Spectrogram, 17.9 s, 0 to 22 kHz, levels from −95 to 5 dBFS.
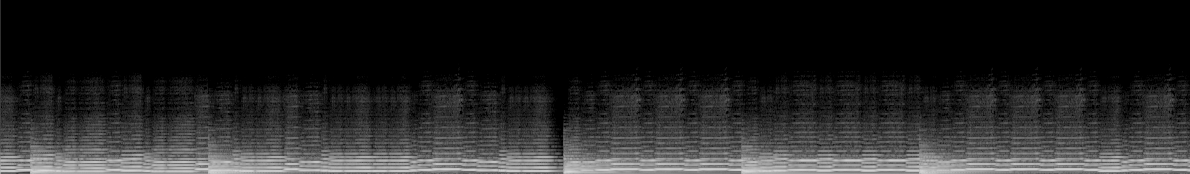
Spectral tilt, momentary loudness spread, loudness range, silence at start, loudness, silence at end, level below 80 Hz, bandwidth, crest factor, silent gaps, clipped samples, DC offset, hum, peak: -7 dB/octave; 3 LU; 1 LU; 0 s; -16 LUFS; 0 s; -56 dBFS; 7 kHz; 14 dB; none; under 0.1%; under 0.1%; none; -2 dBFS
